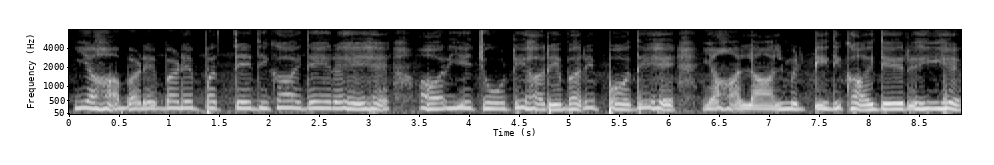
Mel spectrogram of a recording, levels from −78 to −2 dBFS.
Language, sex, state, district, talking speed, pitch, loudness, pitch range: Hindi, female, Odisha, Khordha, 150 wpm, 210 Hz, -18 LUFS, 195-225 Hz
